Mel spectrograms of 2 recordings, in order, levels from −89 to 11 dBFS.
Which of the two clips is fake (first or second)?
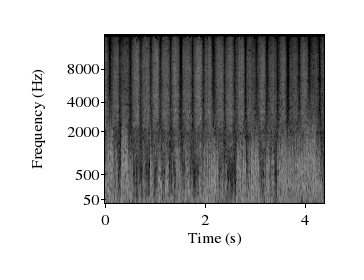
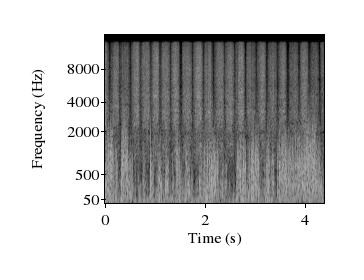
second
